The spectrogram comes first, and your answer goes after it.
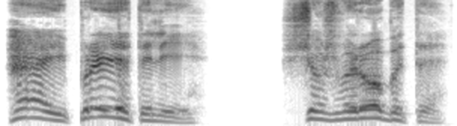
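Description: A man voicing a crafty, long-legged male ship's cook who hails the crew with loud, drawn-out shouts. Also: a little high, very animated, slightly rough, dry recording, clean studio sound, voice pushed up, exaggerated voice. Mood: hearty.

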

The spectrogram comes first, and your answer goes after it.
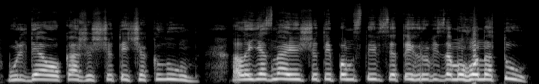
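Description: A man's voice: extremely high pitch, steady tone, moderate pace, mellow, no echo, voice pushed up. A man voicing a fearful, tender village mother who pleads with her son. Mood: pleading. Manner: pleading, rising.

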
